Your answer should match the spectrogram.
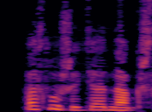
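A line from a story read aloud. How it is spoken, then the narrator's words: Plain. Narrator (Russian): сказал Напье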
